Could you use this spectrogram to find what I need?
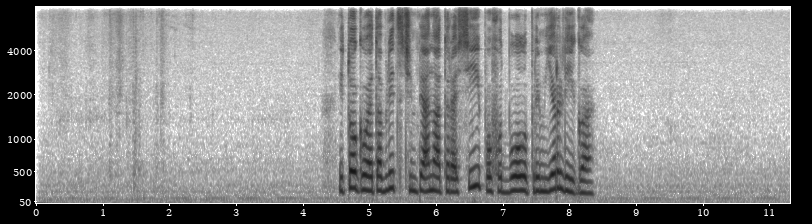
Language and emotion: Russian, neutral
